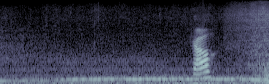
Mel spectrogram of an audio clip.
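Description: A movie trailer's soundtrack: a low, steady drone that rises slightly in pitch about a second in, and a brief shouted call from a voice about three seconds in.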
